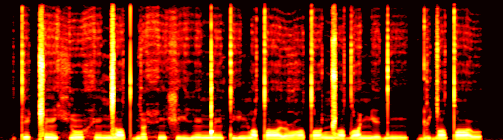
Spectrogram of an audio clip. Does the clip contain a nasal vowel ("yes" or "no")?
yes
